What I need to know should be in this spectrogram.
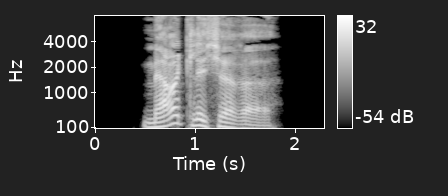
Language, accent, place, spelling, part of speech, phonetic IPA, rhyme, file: German, Germany, Berlin, merklichere, adjective, [ˈmɛʁklɪçəʁə], -ɛʁklɪçəʁə, De-merklichere.ogg
- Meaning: inflection of merklich: 1. strong/mixed nominative/accusative feminine singular comparative degree 2. strong nominative/accusative plural comparative degree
